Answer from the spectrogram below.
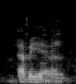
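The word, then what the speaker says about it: Abelleira: Am I pronouncing that properly, by the way? Because Abellera. Abellera.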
